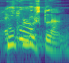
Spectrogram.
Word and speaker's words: Ku Klux Klan: Espérate porque no lo sé pronunciar bien, Rodrigo, a ver si me ayudas. Klux. No dejes tanta pausa. ¿Cómo es? Ku Klux Klan.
